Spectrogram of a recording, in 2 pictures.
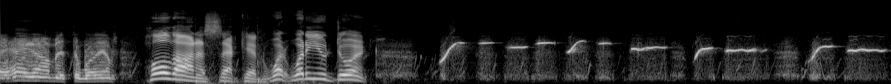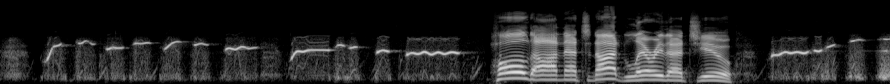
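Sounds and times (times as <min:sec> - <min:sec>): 
speech: 0:00.1 - 0:04.5, 0:13.9 - 0:16.4
person whistling a lively bouncy tune: 0:04.4 - 0:13.6, 0:16.6 - 0:17.7.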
